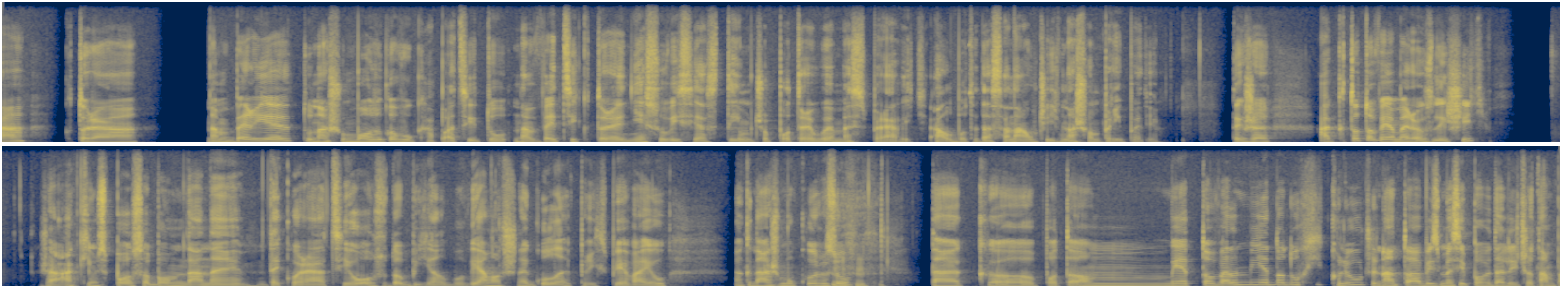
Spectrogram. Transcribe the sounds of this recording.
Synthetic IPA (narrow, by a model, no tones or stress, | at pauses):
a | kt̪ɔɾaː | na̰ːmbɛɾɪɛt̪uːnaʃumɔzɡɔʋuːkʰapa̰t͡sit̪unaʋɛt͡sikt̪ɔɾɛːɲɛsuːʋisɪast̪iːmt͡ʃɔpɔt̪ɾɛ̰bujɛmʔɛ̰spɾa̰ʋḭca̰lɛ̰bɔ̰t̪ɛd̪asanaut͡ʃḭɟvnaʃɔmpɾḭːpaɟɛ̰ | t̪aɡʒɛʔakt̪ɔt̪ɔʋɪɛmɛɾɔzliʃic | ʒɛ̰ʔa̰kiːmspʊɔsɔbɔmd̪anɛːd̪ɛkɔɾaːt͡siɛɔɔzd̪ɔbiɟalɛbɔʋɪanɔt͡ʃnɛːɡulɛpɾispɪɛʋajuː | ɡnaːʒmukuɾzu | t̪akpɔt̪ɔ̰mjɛt̪ɔʋɛʎmijɛd̪̚nɔd̪uxiːkʎuːd͡ʒnʔat̪ɔabizmɛsipɔʋɛd̪alit͡ʃɔt̪amp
